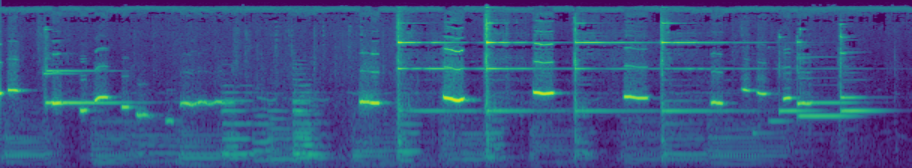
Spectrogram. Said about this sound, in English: Why, you sound happy. I'm a whistler today. Is that what you are today?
